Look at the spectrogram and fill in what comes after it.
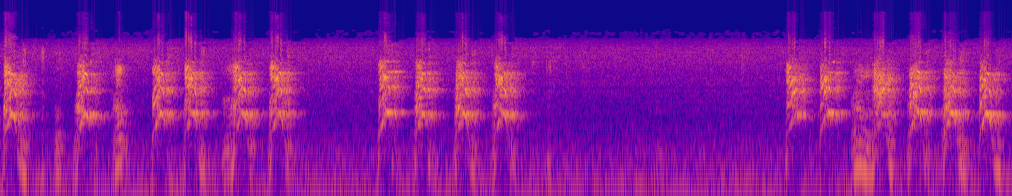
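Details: Puppy barking rapidly and persistently in bursts of quick, evenly spaced yaps, about three per second, pausing for a few seconds midway before resuming, with a steady background hum throughout.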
